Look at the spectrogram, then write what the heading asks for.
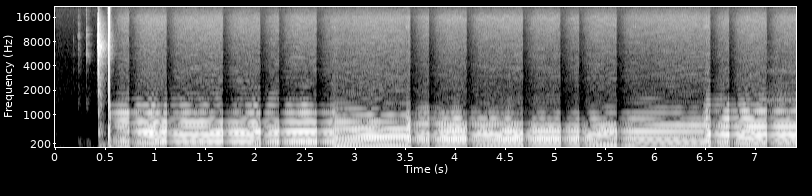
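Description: A DX7 synth plays sustained chords that pump rhythmically in volume from sidechain compression keyed from the kick drum, with heavy filtering or EQ darkening the top end and Waves Reel ADT adding stereo spread. The chords shift every couple of seconds, alone with no voices.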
